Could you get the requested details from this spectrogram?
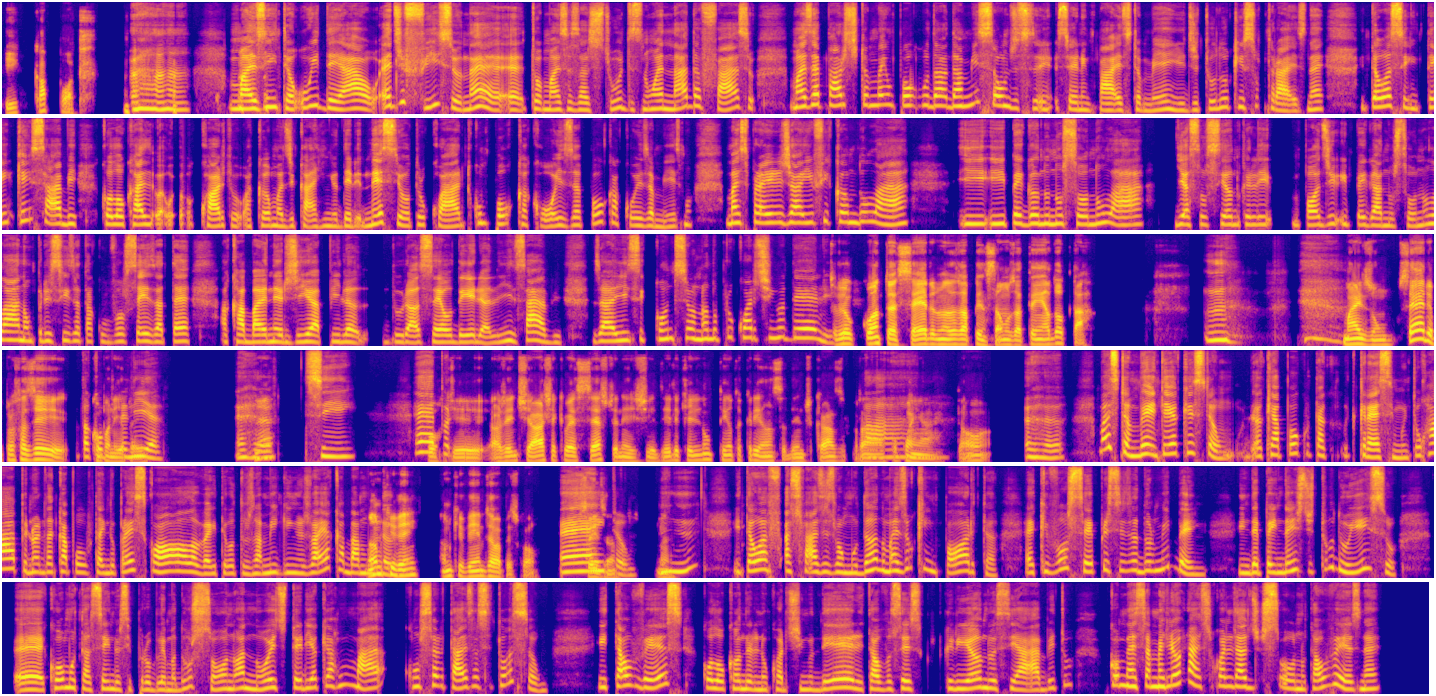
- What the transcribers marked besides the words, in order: laugh; tapping
- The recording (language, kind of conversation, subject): Portuguese, advice, Como o uso de eletrônicos à noite impede você de adormecer?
